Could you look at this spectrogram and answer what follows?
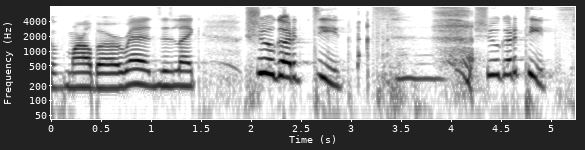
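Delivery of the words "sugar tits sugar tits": put-on slow, higher, drawn-out Italian-accented "Sugar tits". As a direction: say "Sugar tits" slowly like a Speedo-clad Italian. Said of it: "Does that sound Italian?".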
